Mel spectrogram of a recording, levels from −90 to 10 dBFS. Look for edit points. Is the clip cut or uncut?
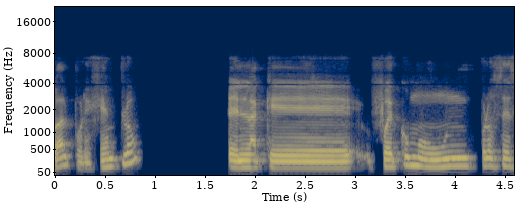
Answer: uncut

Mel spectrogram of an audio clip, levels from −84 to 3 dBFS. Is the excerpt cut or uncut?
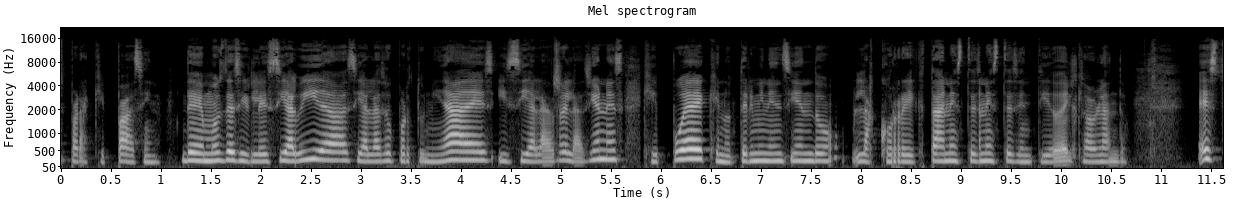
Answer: cut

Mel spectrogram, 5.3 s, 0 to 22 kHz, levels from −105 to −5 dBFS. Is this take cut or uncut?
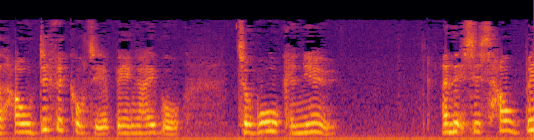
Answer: cut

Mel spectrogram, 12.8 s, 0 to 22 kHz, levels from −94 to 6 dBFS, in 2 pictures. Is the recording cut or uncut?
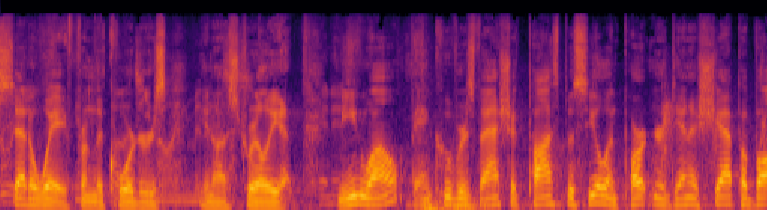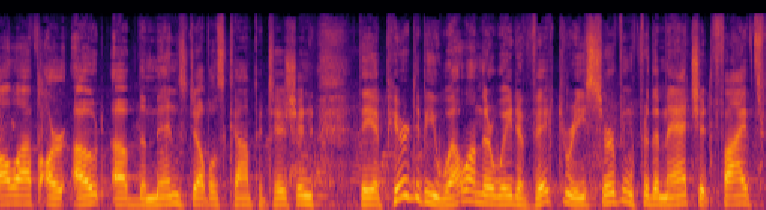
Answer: uncut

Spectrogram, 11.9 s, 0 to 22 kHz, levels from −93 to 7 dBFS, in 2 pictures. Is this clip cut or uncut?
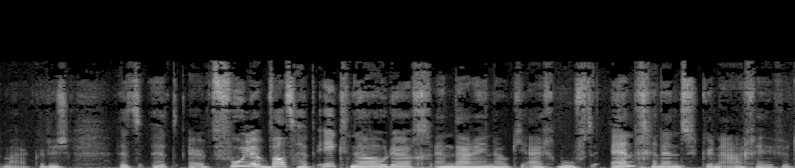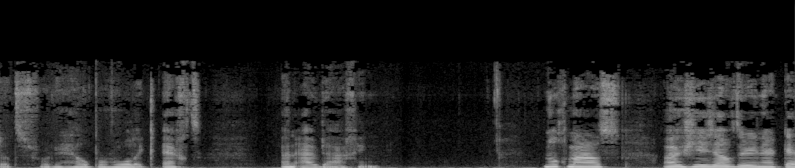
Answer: uncut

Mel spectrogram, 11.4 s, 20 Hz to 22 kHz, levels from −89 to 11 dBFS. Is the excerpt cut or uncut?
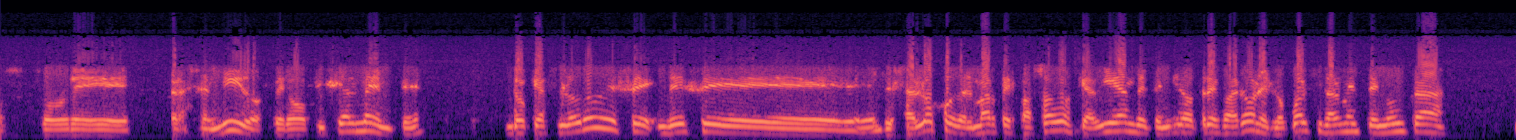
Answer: uncut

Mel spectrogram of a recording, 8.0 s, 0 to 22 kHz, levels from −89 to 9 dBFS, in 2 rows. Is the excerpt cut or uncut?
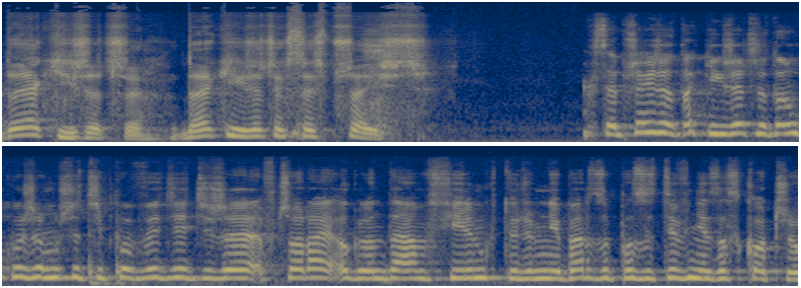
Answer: uncut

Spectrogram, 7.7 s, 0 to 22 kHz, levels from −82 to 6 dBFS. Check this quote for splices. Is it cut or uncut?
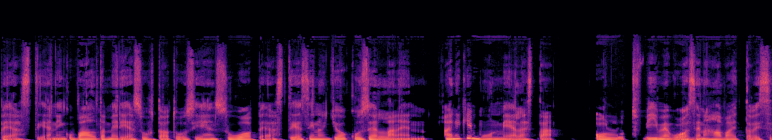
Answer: cut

